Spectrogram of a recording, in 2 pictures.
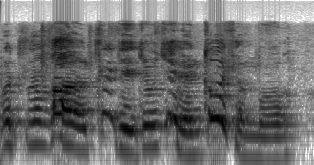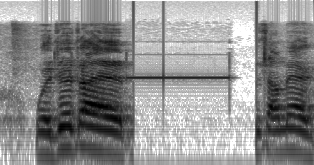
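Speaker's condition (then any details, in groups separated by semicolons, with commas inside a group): Cerebral palsy; edited for fluency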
